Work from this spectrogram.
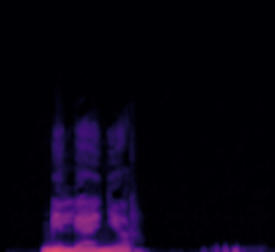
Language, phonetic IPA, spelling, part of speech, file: Russian, [mʲɪlʲɪɐˈnʲer], миллионер, noun, Ru-миллионер.ogg
- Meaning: millionaire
